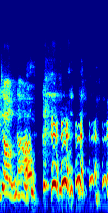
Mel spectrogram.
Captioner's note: laughter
